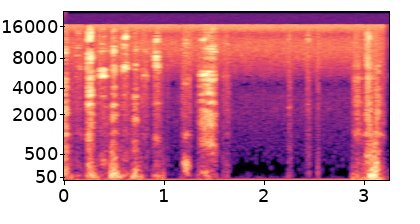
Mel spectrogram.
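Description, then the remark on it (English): A person imitates a dog's quick sniffing, with a fast run of short, breathy nasal bursts, a brief pause, a few more sniffs, and one louder huff at the end. “is that your dog in, impression? I thought you were laughing.”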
